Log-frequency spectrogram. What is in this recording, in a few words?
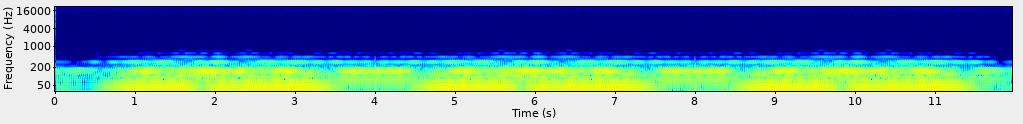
logo loop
